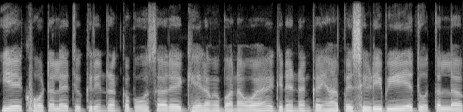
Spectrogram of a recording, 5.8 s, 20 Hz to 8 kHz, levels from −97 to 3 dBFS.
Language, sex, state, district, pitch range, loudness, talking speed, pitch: Hindi, male, Uttarakhand, Tehri Garhwal, 130-140 Hz, -14 LUFS, 270 wpm, 135 Hz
